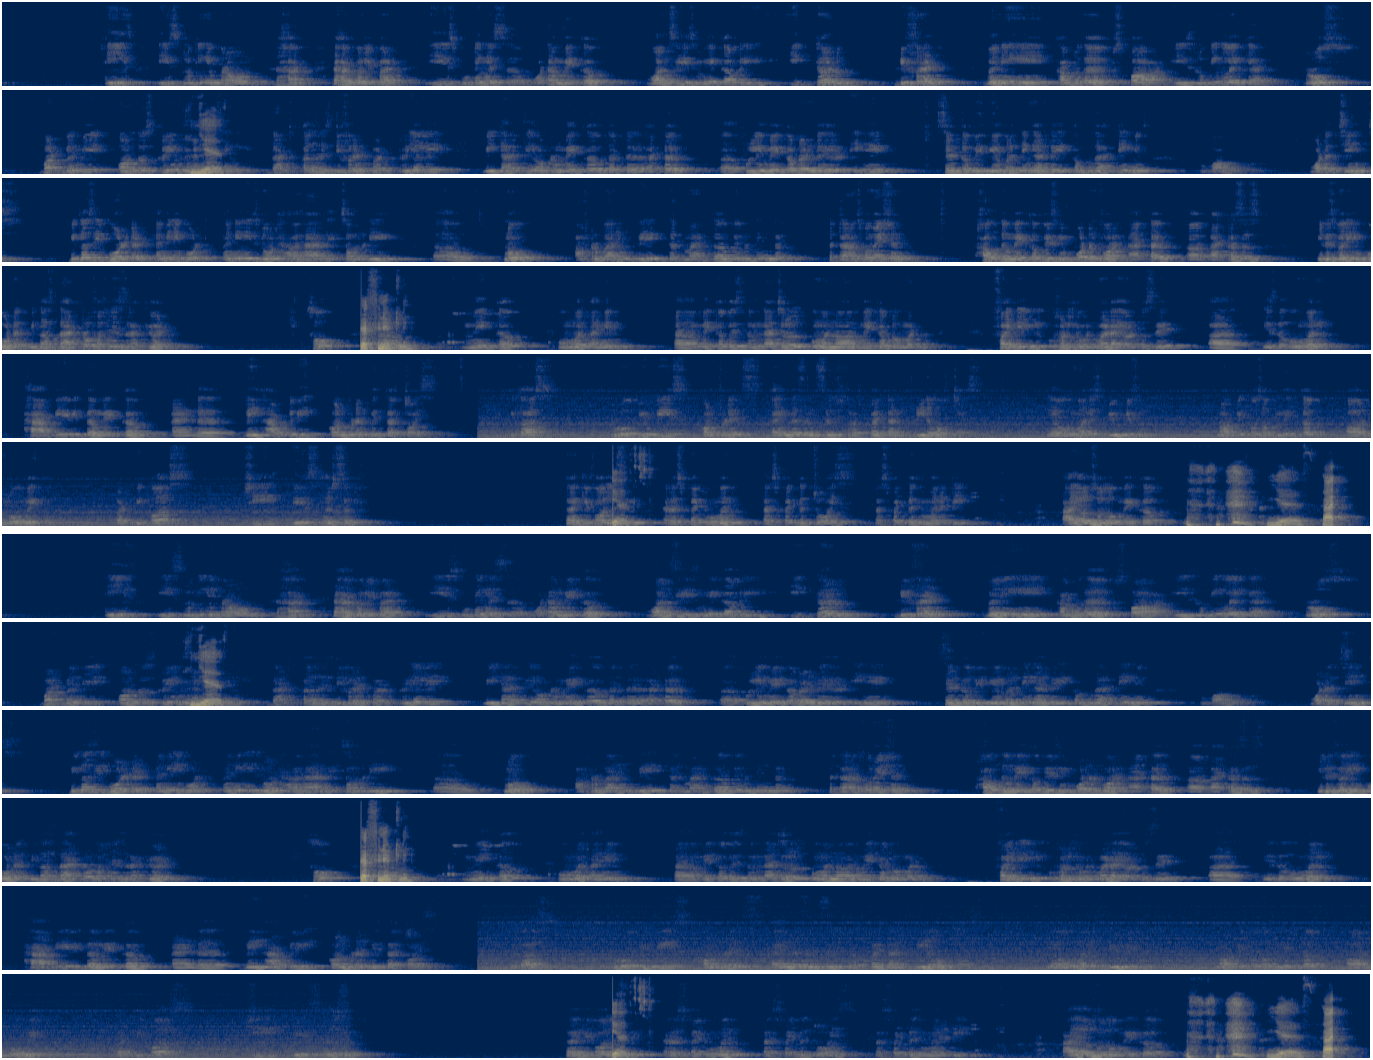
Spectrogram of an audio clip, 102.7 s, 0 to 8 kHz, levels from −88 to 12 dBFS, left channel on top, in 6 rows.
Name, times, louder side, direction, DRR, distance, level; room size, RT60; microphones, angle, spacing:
voice 1, 1.3-1.7 2.0-3.8 4.1-5.0 5.3-7.5 8.1-9.5 9.9-10.7 11.2-11.8 12.3-15.8 16.3-16.8 17.6-20.2 20.4-22.6 23.1-25.6 26.1-28.3 28.8-31.4 32.1-32.5 33.5-34.4 35.1-39.1 39.6-40.1 40.5-40.9 41.4-44.0 44.6-45.6 46.4-49.9 50.7-53.4 55.2-55.5 56.0-56.3 57.1-57.8 58.3-59.1 59.7-62.9 63.8-66.0 66.4-66.8 67.1-67.9 68.7-70.2 70.6-73.8 74.8-75.3 76.1-80.6 81.5-82.8 83.6-84.9 85.3-86.3 86.9-87.9 88.6-90.1 92.6-93.5 93.8-94.8 95.1-96.1 96.5-97.7 98.8-100.1 101.3-101.4, left 2 dB, 65° left, 2.7 m, -43 dB
voice 2, 19.5-19.9 55.8-56.5 93.2-93.4 99.2-99.3 100.4-102.2, right 2 dB, 15° right, 0.5 m, -30 dB
sound 1, 74.4-89.9, right 1 dB, 45° right, 2.4 m, -52 dB
13.0 x 10.0 x 7.5 m
head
